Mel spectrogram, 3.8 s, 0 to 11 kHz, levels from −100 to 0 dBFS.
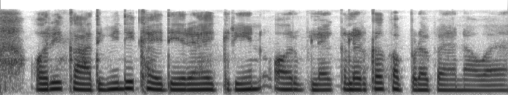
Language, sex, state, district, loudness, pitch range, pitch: Hindi, female, Bihar, West Champaran, -15 LUFS, 190-210 Hz, 200 Hz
